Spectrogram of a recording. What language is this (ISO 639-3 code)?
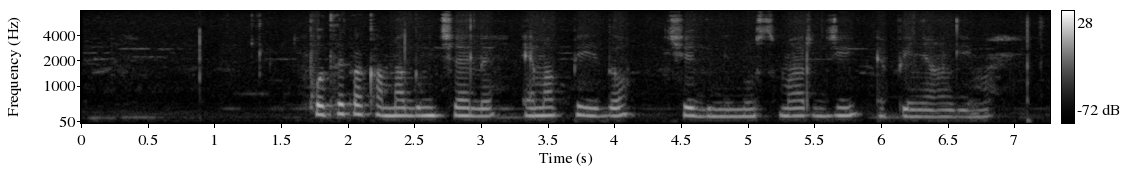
luo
